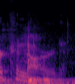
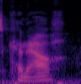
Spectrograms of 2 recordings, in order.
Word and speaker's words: canard: It's French, so apparently it's canard.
